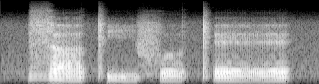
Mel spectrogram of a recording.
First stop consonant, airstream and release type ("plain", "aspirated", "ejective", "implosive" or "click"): ejective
